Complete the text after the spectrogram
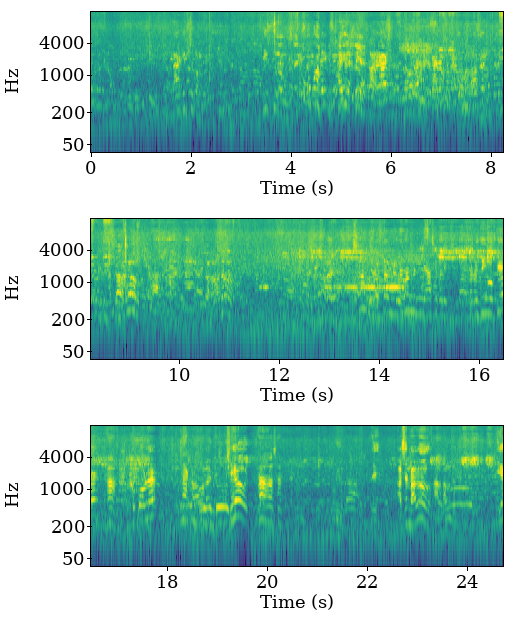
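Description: Several men talk over one another close by, with animation.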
